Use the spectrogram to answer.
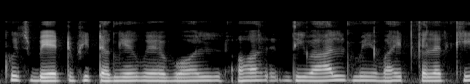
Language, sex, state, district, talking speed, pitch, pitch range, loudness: Hindi, female, Jharkhand, Ranchi, 165 wpm, 175 Hz, 170-180 Hz, -17 LUFS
